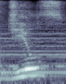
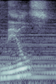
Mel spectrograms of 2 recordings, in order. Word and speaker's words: Niels: Last time, by the way, we said the name wrong. We said it was Giles something or other. Yeah. But his name is Niels. Yeah, I mixed up with a J.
